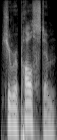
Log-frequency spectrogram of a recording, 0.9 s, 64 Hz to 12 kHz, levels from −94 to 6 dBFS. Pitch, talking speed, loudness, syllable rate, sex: 95 Hz, 205 wpm, -18 LUFS, 6.5 syllables/s, male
